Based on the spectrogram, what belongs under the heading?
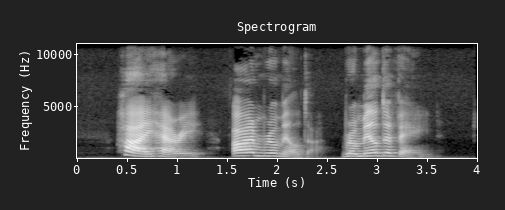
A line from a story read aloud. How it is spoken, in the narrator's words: she said loudly and confidently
